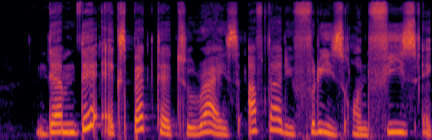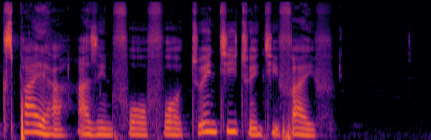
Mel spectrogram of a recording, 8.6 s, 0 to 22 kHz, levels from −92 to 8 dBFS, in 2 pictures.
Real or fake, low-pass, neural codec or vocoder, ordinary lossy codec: fake; none; vocoder, 48 kHz, 128 mel bands, Vocos; none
